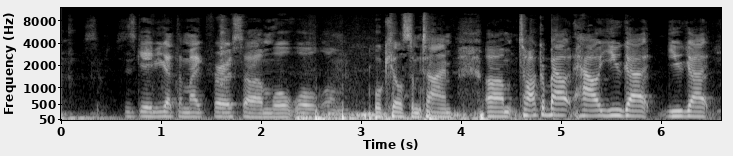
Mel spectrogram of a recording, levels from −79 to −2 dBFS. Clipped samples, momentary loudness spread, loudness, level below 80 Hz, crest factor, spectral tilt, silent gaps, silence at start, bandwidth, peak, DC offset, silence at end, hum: under 0.1%; 6 LU; -22 LUFS; -30 dBFS; 18 dB; -5.5 dB/octave; none; 0 s; 10.5 kHz; -4 dBFS; under 0.1%; 0 s; none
